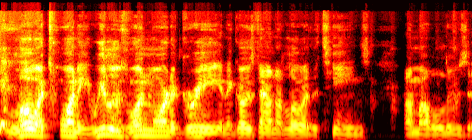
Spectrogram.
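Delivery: ordinary talk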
